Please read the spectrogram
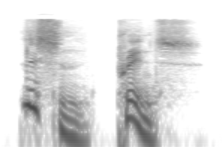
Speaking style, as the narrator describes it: repeated for the third time in a resolute voice

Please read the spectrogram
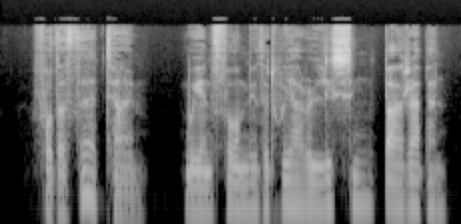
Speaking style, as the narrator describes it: Caiapha said quietly

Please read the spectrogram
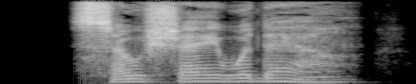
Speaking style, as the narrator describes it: the girl breathed

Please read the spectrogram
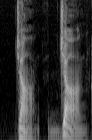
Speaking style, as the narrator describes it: cried Mr

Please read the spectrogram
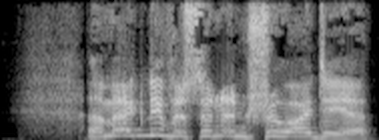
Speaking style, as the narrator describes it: cried Lebediev

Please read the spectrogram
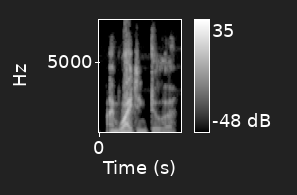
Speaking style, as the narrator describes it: He looked gloomily and said

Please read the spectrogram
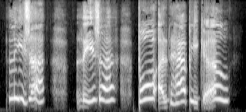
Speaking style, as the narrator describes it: sobbed out

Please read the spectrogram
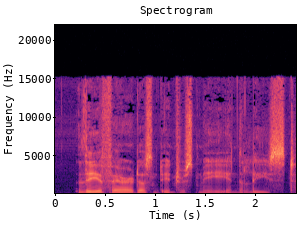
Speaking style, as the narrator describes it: said Stephen wearily

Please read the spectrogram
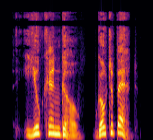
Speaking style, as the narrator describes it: repeated his wife anxiously

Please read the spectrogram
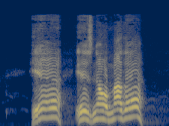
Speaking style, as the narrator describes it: shouted down

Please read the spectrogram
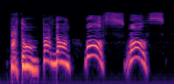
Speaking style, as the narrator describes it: shouted Kozunsky from the other side of the room

